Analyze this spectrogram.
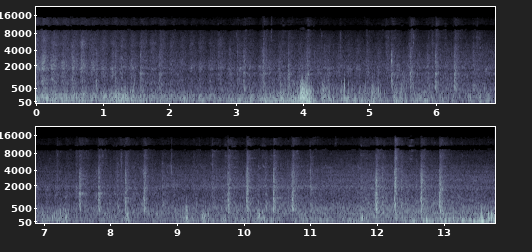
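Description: Passenger coaches of a steam-hauled train rolling past, their wheels clicking over the rail joints. The sound falls away over the first couple of seconds as the locomotive moves off, and there is one heavy knock about four seconds in.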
